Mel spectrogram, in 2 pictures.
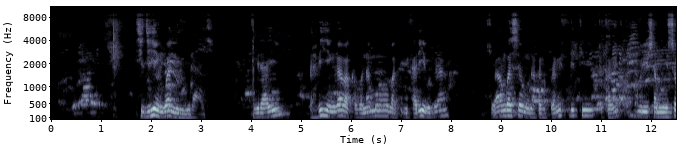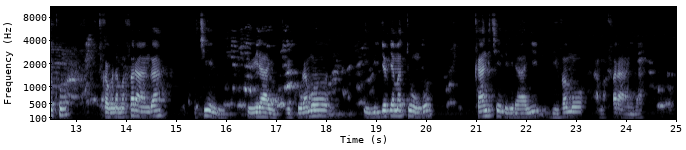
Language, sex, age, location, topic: Kinyarwanda, male, 50+, Musanze, agriculture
